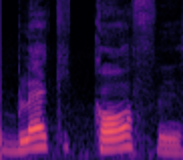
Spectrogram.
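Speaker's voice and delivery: slow, careful English, each word laid out; slow English demo. Shown as a demonstration. Vlogger showing viewers simple English, slowly. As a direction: spell it out slowly for learners. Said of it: "Você vai falar".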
